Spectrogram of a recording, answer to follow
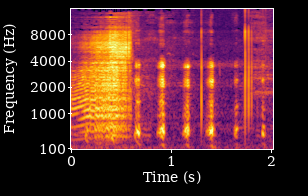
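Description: Tesla's Emissions Testing Mode fart sound played through the car's speakers: a rippling, sputtering fart for about the first half-second, then a quick run of short pops.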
